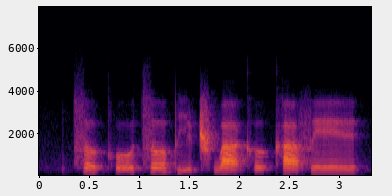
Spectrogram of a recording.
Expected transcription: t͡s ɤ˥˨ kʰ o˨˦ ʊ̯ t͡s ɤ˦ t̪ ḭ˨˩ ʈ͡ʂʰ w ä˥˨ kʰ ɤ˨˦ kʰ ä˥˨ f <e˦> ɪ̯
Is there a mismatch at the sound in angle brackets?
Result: no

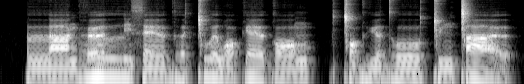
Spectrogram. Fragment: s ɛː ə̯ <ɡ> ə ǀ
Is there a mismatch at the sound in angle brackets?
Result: yes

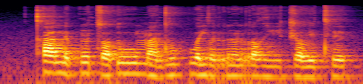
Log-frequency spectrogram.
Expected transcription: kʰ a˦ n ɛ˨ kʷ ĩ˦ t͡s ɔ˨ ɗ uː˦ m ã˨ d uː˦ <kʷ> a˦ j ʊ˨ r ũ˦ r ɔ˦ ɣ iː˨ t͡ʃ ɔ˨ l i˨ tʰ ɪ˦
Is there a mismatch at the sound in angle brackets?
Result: no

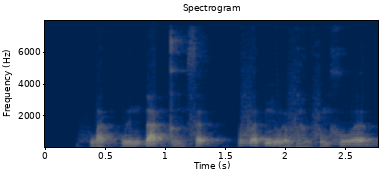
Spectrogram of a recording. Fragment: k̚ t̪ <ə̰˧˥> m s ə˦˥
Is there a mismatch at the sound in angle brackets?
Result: yes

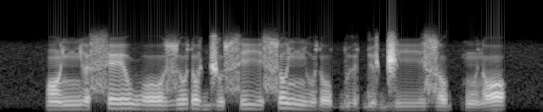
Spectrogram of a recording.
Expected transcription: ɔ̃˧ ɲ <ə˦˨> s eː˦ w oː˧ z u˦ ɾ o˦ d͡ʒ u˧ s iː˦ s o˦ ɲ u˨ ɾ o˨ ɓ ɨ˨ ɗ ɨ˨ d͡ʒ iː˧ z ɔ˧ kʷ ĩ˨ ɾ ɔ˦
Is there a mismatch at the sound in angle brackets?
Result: no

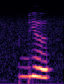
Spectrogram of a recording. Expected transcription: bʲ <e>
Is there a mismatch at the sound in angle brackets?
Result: yes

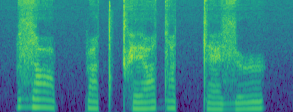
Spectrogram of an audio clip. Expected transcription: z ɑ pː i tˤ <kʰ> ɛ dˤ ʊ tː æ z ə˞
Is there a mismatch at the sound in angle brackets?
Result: no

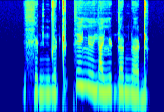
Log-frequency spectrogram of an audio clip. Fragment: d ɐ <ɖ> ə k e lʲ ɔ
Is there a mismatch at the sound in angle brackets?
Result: yes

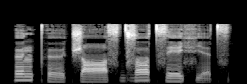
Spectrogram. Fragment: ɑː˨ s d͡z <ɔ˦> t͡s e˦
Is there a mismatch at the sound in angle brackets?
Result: no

